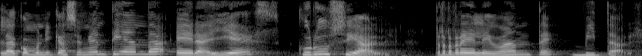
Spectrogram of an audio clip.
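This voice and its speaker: A woman speaks at a high pitch in a warm tone with ordinary pitch variation. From Venezuela. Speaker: podcast host. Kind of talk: personal storytelling podcast monologue. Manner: warm, conversational.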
